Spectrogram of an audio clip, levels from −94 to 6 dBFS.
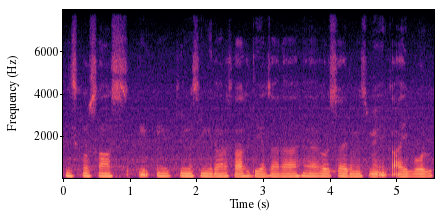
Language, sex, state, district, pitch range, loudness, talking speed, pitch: Hindi, male, Haryana, Charkhi Dadri, 110-115 Hz, -18 LUFS, 205 wpm, 115 Hz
